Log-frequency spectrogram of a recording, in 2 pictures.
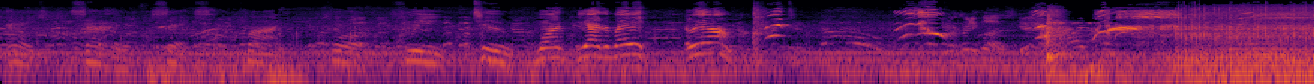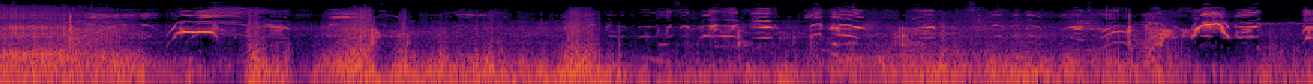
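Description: A young woman laughs and screams close by.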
